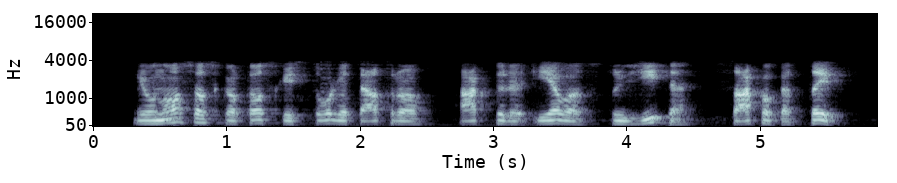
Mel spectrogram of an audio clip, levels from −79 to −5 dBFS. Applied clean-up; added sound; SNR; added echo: neural mask model DeepFilterNet 3.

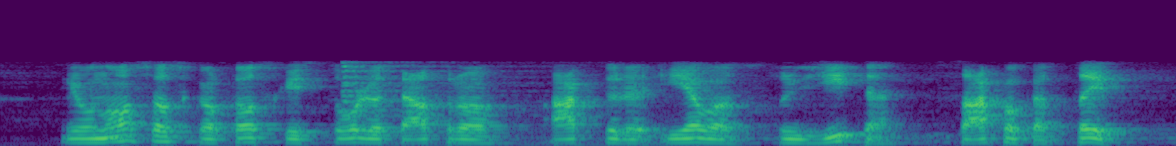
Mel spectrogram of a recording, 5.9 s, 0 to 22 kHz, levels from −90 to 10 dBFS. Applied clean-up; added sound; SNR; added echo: none; Vehicle horn, car horn, honking; 18 dB; reverberation time 0.4 s.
